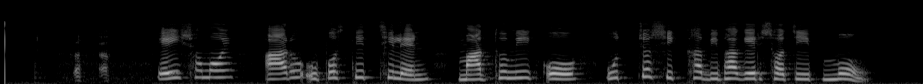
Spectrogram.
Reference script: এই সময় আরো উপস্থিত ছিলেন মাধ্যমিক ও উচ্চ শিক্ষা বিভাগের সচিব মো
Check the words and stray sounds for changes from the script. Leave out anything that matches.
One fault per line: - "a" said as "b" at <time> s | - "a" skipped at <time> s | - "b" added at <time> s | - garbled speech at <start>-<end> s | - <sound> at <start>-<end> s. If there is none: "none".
- laugh at 0.7-1.1 s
